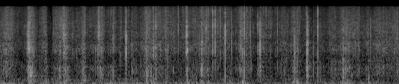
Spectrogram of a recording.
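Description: A large sheet of clear plastic bubble wrap is held in both hands while fingers crinkle and pinch the bubbles. A steady, bright crinkling runs throughout, broken by many short, sharp snaps that die away almost instantly, with little low-end body.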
